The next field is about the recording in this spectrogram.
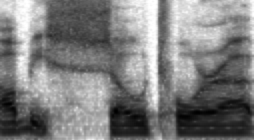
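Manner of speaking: usual speaking voice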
